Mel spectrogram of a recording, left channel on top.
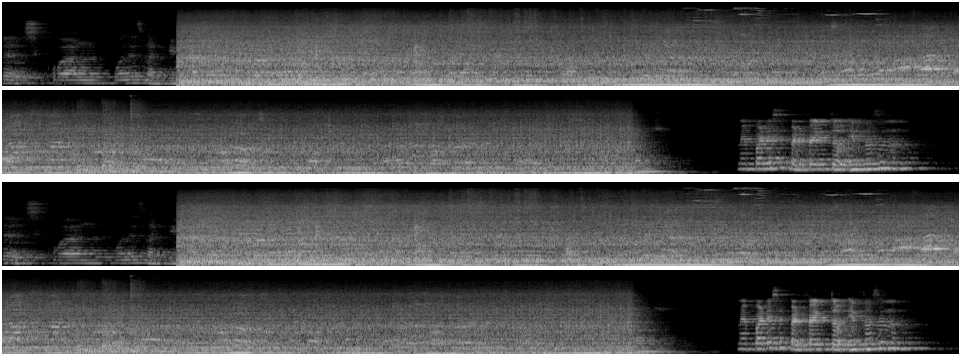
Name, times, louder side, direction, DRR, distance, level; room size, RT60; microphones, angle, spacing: voice 1, 0.0-2.1 2.9-7.3 8.0-16.2, left 1 dB, 75° left, 0 dB, 2.1 m, -36 dB
sound 1, 1.7-15.9, equal, ahead, 1.0 m, -22 dB
voice 2, 16.9-18.5, right 1 dB, 25° right, 2 dB, 1.4 m, -26 dB
11.0 x 9.2 x 3.1 m, 0.83 s
head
